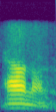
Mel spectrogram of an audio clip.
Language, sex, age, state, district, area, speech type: Telugu, male, 30-45, Andhra Pradesh, Anantapur, urban, conversation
